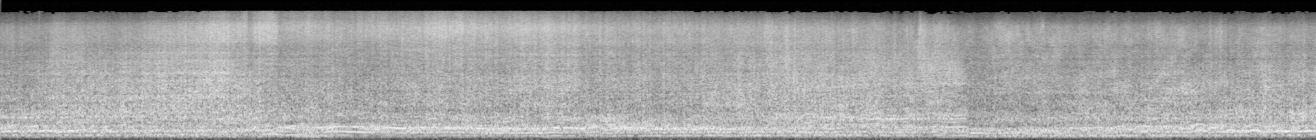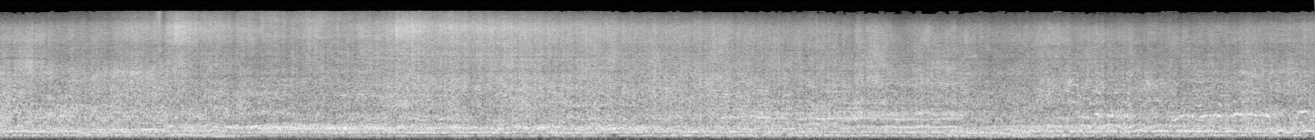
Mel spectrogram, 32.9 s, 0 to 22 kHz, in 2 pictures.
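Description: A pack of 604 crate late model race cars, each with a small-block V8, running at racing speed on a dirt oval. The engines keep up a loud, steady mass of sound, and their pitch keeps rising and falling as the cars throttle through the turns and down the straights.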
